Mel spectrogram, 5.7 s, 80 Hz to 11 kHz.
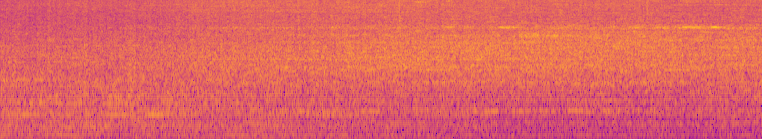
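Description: A diesel-hauled passenger train pulling slowly into a station platform: the 2M62U diesel locomotive's engines running and the passenger coaches rolling past, a steady loud rumble and rush of noise with a low engine hum underneath.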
